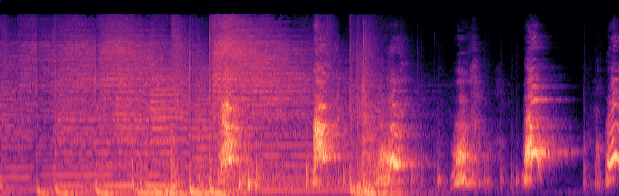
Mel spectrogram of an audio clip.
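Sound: dog barking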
